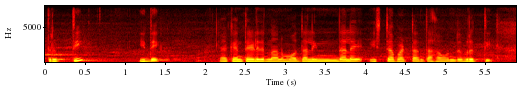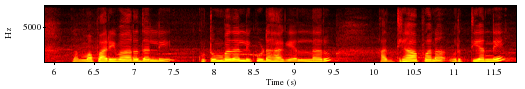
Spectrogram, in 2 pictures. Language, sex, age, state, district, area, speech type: Kannada, female, 45-60, Karnataka, Dakshina Kannada, rural, spontaneous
